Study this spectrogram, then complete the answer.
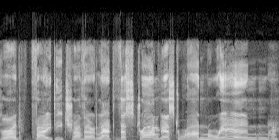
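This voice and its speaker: Using a put-on character voice with fairly high pitch, the speaker moves at a very slow pace with hardly any pauses. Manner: scheming.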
